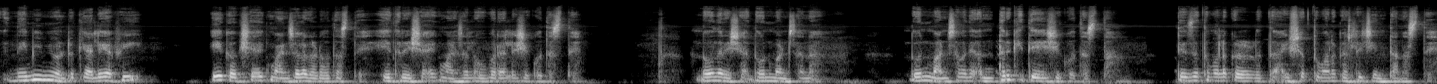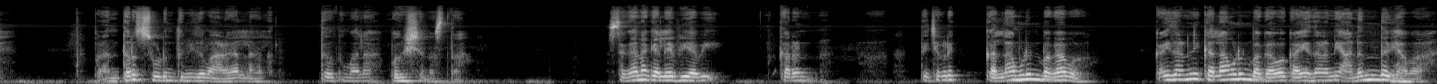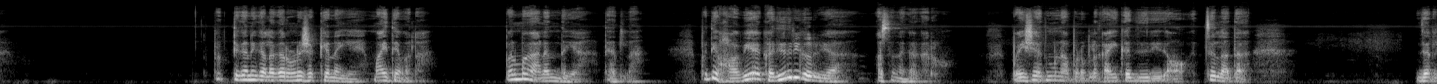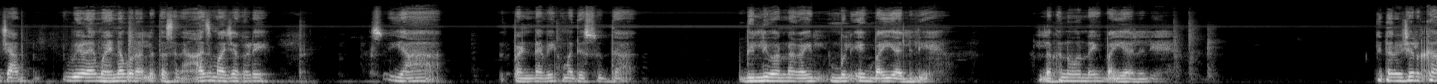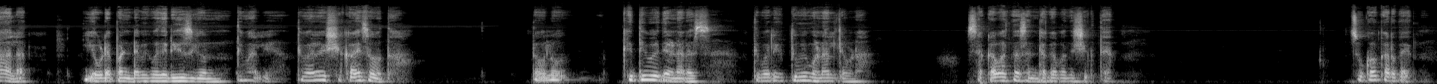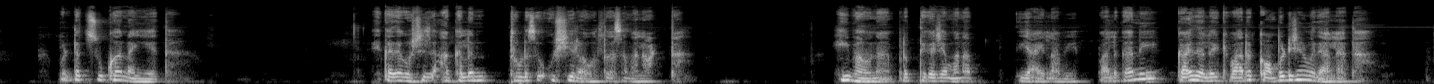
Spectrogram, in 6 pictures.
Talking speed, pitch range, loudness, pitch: 125 wpm, 130-175 Hz, -17 LUFS, 155 Hz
